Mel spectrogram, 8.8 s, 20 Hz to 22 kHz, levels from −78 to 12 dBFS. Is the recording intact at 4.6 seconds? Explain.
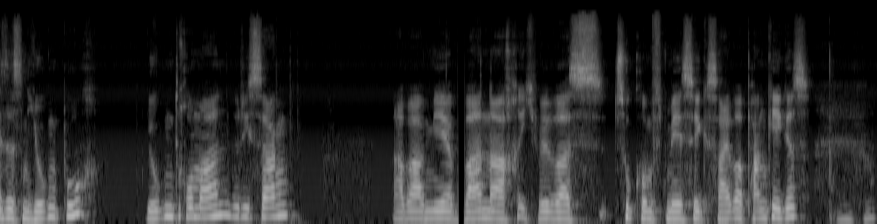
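No. From 4.58 to 4.65 s the speech drops out in a gap of about 68 ms, its edges smeared so the silent part is shorter, and then resumes exactly where it left off with "war nach ich will". This is a gap at a join of encoded pieces. The audio was encoded in separate sections and spliced without trimming, so the start-up delay of one encoder run and the padded final frame of the other both remained as an audible hole.

Running through that moment, as through the whole clip, is a thin, steady buzz about 35 dB below the speech. It is a DECT cordless phone buzz. A nearby handset or base station sends a radio burst every 10 ms, and the audio circuitry rectifies those bursts into a 100 Hz tone with a dense stack of harmonics.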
